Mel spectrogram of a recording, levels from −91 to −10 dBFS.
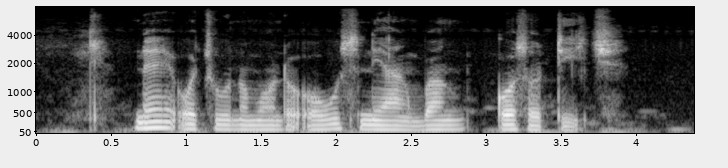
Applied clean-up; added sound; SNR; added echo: none; none; none; none.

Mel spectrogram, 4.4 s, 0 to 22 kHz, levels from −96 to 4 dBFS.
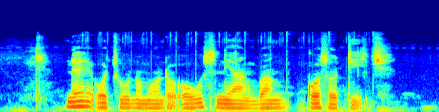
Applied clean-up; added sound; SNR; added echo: none; Mechanisms; 19 dB; none.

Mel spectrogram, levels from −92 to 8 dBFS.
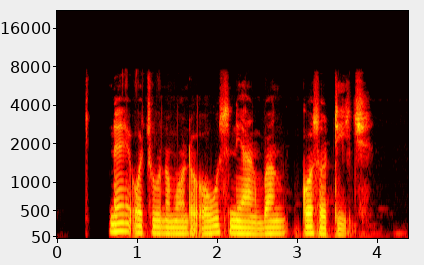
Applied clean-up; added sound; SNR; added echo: neural mask model DeepFilterNet 3.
